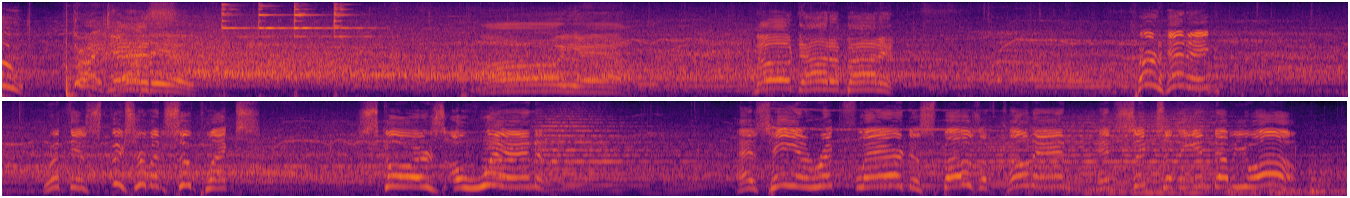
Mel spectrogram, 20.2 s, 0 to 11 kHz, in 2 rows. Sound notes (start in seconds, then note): 0.4 hands thudding; 1.5 bell ringing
